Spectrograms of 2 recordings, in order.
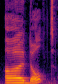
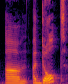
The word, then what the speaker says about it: adult: I think the most common is adult with the same vowels, but you will hear some variations in pronunciation.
